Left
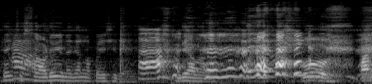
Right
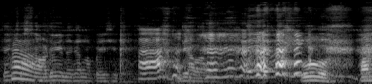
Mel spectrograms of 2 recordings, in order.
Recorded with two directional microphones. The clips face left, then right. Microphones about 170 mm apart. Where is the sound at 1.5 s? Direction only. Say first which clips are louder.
Even; 20° left (ahead or behind).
